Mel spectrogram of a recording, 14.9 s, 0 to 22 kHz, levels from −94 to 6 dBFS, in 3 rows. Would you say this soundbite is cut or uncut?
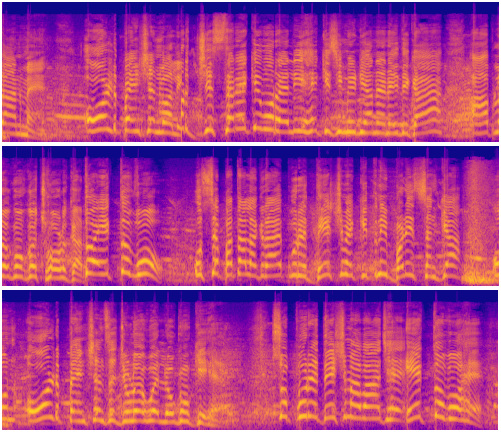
cut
